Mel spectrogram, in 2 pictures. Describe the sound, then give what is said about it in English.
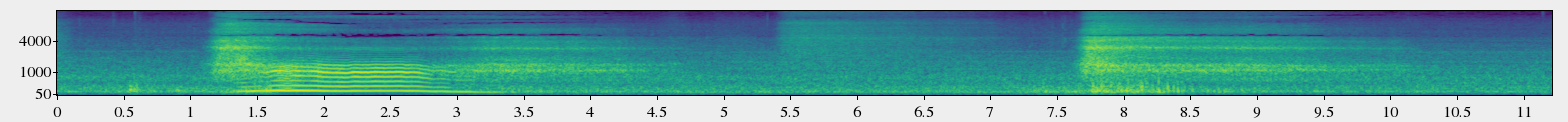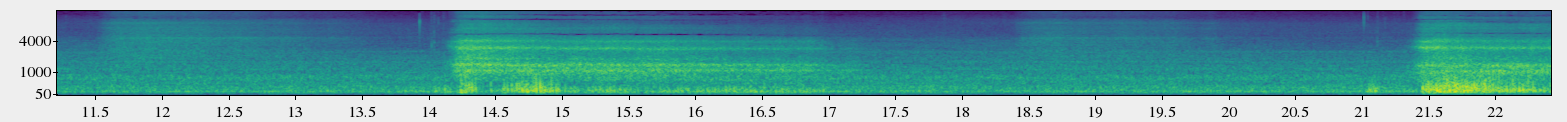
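Breathing exercise in a yoga breathing practice: several cycles of a sharp nasal inhale followed by a long, breathy open-mouth exhale on "ha," each exhale drawn out as far as possible. The first exhale carries a brief voiced tone. “inhalation and exhaling with the mouth open, making the sound ha, lengthening the exhalation as long as possible.”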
